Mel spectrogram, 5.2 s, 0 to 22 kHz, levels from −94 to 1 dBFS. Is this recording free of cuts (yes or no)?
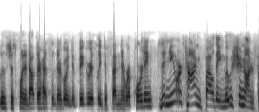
no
